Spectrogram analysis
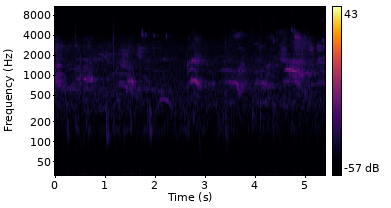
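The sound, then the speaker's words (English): Basketball dribbled on a hardwood court during a boys' game, a few faint bounces under steady crowd murmur and voices. “So left side, dribbling with the ball here”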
